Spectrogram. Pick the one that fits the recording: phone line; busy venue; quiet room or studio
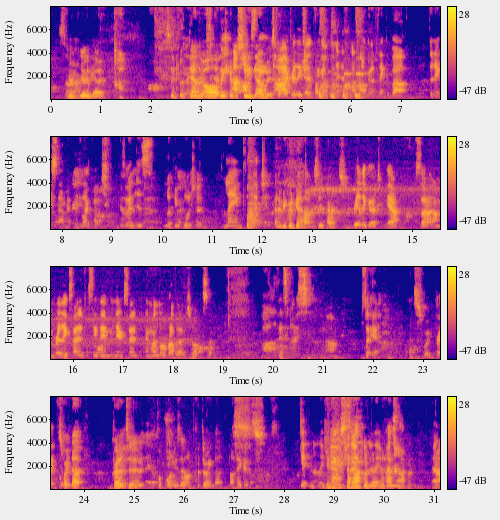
busy venue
